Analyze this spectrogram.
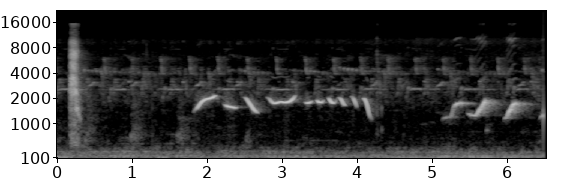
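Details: White-rumped shama in a breeding cage singing a series of clear whistled slurs, some rising and some falling, after a sharp click, with faint high chirps in the background and a low hum throughout.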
